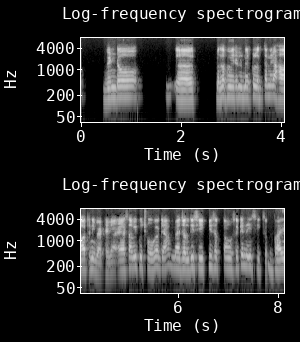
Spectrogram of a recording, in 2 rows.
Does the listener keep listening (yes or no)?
no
